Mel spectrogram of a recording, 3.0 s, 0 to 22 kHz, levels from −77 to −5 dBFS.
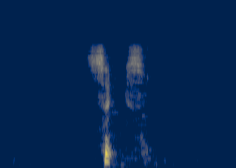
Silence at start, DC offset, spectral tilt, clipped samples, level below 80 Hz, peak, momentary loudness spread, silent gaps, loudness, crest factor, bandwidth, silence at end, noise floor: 1.1 s; under 0.1%; -5 dB/octave; under 0.1%; -82 dBFS; -8 dBFS; 15 LU; none; -29 LUFS; 26 dB; 7.6 kHz; 1.2 s; -79 dBFS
